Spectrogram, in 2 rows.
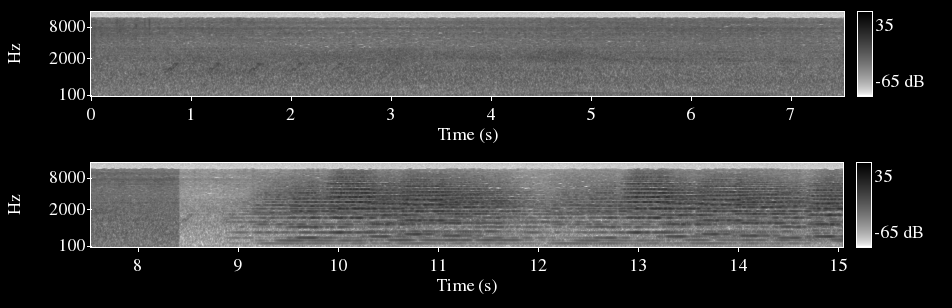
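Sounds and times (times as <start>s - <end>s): car engine running at low revs: 0.0s - 8.4s.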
